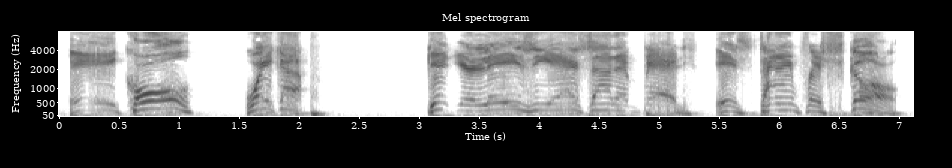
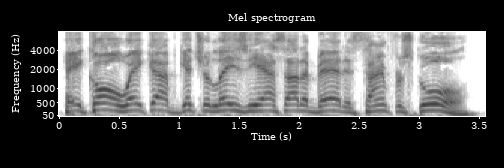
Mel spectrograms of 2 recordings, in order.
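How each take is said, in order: First: It is said in a grouchy old man's voice. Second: It is said in a mild, plain voice.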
